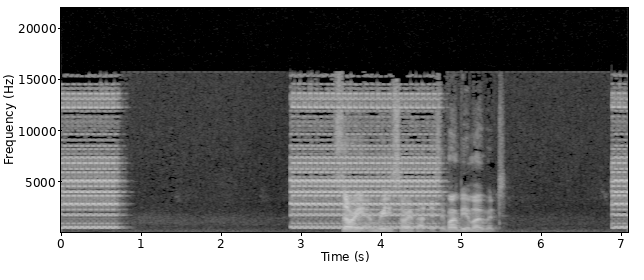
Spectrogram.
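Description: A telephone in the video game Dr Langeskov, The Tiger, and The Terribly Cursed Emerald rings in loud repeating bursts separated by gaps, and someone speaks apologetically over one ring.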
